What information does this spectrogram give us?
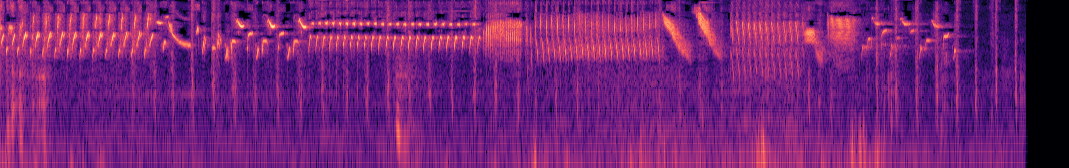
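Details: English canary, a singing-contest champion, sings a fast, high, varied song of rolling trills, buzzy tours and sharp upslurred chirps, phrases changing every one to two seconds, ending abruptly after about ten seconds.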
